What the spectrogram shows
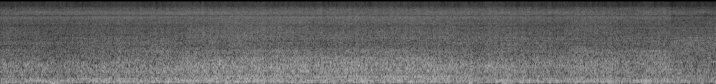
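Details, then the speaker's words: New 1967 Plymouth GTX 440 Super Commando V8 at initial startup, held at fast idle for cam break-in: loud, choppy, lumpy big-cam beat, slightly noisy valve train normal for a new engine, no knocking; normal lopey idle. "Then we can lower the idle down. At that point, we'll go back and listen to the cam in the back. Sounds like a big cam right now."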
